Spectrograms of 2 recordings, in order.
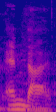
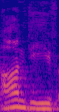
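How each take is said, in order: First: The word is pronounced the English way. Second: The word is pronounced the French way. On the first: "it's either endive or endive. Make up your mind, French or English" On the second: "it's either endive or endive. Make up your mind, French or English"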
